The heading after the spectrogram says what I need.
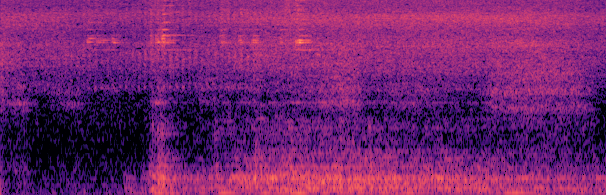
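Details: Blades spun by hand on a used commercial zero-turn mower deck give a smooth, soft whir coasting down evenly, no grinding or rumble; spindle bearings sound fine.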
